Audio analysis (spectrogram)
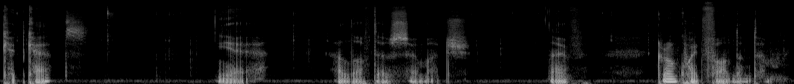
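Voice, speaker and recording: A man voicing a tender, adoring and playfully teasing centuries-old vampire boyfriend in an intimate ASMR roleplay, speaking in a soft, husky half-whisper. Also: mid-range voice, exaggerated voice. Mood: relaxed, affectionate. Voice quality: breathy, husky half-whisper with gravelly creak. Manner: soft, soothing, affectionate murmuring.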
